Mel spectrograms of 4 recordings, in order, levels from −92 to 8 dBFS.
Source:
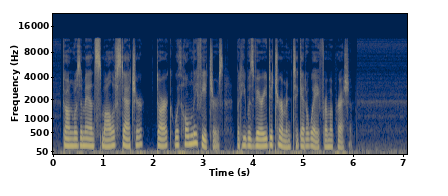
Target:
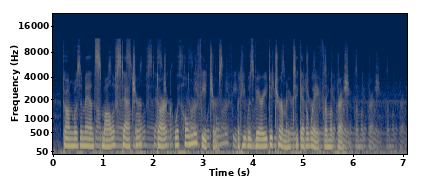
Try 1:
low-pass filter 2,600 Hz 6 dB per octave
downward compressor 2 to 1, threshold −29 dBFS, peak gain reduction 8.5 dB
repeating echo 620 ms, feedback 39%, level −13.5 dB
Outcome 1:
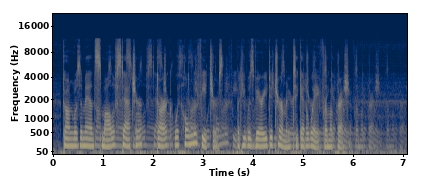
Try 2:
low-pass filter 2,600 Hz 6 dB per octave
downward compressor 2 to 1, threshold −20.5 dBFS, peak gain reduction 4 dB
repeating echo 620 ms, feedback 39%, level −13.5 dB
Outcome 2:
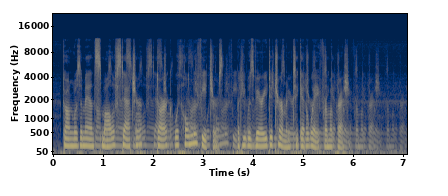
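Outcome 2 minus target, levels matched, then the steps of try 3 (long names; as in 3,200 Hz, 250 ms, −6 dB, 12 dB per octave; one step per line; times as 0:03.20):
2,000 Hz band +4.0 dB
low-pass filter 950 Hz 6 dB per octave
downward compressor 2 to 1, threshold −20.5 dBFS, peak gain reduction 4 dB
repeating echo 620 ms, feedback 39%, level −13.5 dB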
